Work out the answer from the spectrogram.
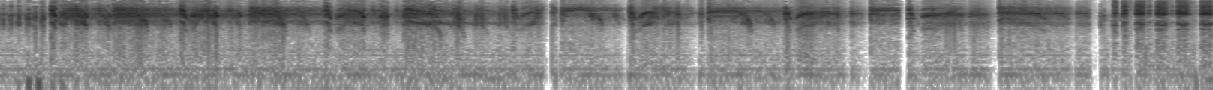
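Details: Edible-nest swiftlet, 'jaguar' style: a continuous high, buzzy twitter with wavering trills, broken now and then by short gaps.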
